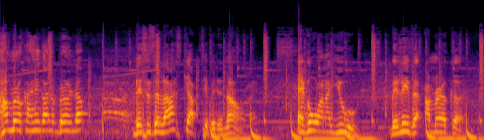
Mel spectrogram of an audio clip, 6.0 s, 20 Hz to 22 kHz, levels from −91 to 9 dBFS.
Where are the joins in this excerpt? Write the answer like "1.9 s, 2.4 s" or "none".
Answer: 1.2 s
